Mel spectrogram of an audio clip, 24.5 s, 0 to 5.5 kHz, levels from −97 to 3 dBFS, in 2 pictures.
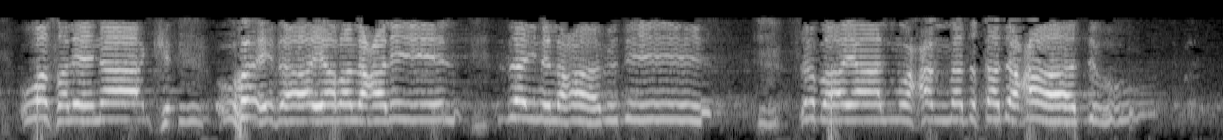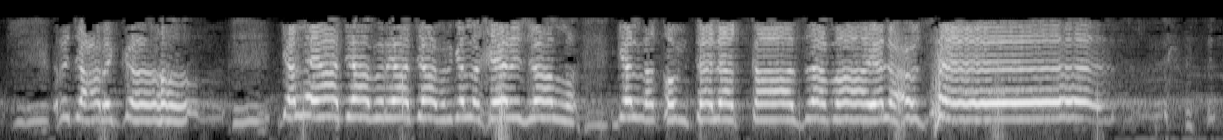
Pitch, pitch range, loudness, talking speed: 270 Hz, 260-285 Hz, -16 LUFS, 75 wpm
